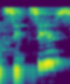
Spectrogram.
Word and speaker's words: Tzetzes: So John Tzitzis? – Yeah, it's spelled T-Z-E-T-Z-E-S.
